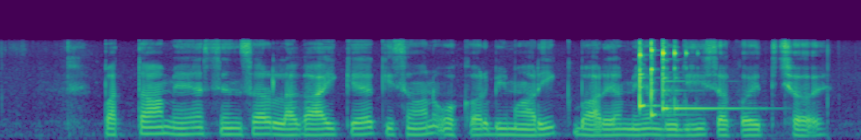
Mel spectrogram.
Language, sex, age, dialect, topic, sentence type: Maithili, male, 60-100, Bajjika, agriculture, statement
